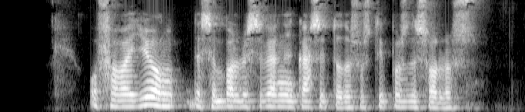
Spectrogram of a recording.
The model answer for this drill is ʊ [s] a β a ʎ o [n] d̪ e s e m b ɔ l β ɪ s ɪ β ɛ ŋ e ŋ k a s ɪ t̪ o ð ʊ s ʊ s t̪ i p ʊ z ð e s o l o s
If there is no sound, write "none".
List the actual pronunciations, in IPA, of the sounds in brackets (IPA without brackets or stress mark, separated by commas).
f, ŋ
